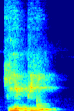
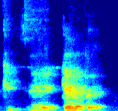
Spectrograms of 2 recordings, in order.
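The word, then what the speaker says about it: kibbeh: Y cuando, pues no sé, decía, por ejemplo, kipi o kipi, y decía yo como que chef, se dice kepe, y no se dice con P, sino la W suena como con P, entonces es kepe.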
